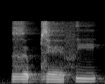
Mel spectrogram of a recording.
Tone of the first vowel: low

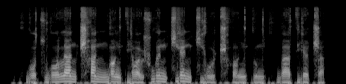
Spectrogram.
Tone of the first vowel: low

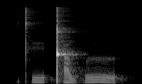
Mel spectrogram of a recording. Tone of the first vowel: rising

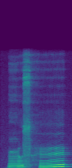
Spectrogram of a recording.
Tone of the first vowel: low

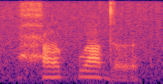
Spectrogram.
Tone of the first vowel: high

